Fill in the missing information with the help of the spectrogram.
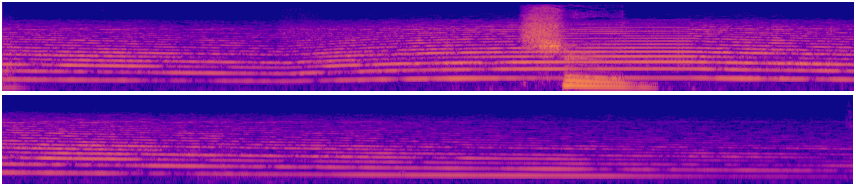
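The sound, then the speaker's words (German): A civil defense ABC alarm siren in Germany wails as one steady, rich tone, swelling slightly in pitch and then sliding slowly downward, with a brief spoken word cutting in partway through. “erste Mal über den ABC-Alarm geredet”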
